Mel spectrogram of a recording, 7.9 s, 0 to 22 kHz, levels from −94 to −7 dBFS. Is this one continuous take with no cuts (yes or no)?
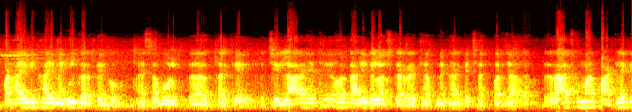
no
